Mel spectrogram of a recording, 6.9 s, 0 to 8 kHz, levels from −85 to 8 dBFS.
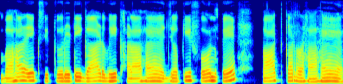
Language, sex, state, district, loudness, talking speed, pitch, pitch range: Hindi, male, Jharkhand, Palamu, -15 LUFS, 130 wpm, 120 Hz, 115-130 Hz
